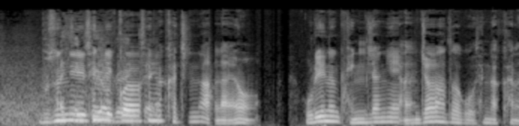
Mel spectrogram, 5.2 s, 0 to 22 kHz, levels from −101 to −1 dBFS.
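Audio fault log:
1.31–4.36 s: repeated packet loss (robotic sound). Across this three-second stretch the audio keeps dropping out in short holes, 24 of them, the longest 80 ms. Each hole is covered by stretching the last bit of sound forward, filling about 0.8 s of the span, roughly a quarter of it. The holes come so close together that the patching never settles. The result is choppy, with pieces of the sound missing.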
